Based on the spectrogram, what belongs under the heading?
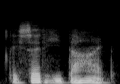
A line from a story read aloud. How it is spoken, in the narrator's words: confided softly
